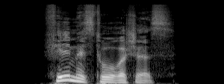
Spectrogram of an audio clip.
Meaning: strong/mixed nominative/accusative neuter singular of filmhistorisch
- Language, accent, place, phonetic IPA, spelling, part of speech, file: German, Germany, Berlin, [ˈfɪlmhɪsˌtoːʁɪʃəs], filmhistorisches, adjective, De-filmhistorisches.ogg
